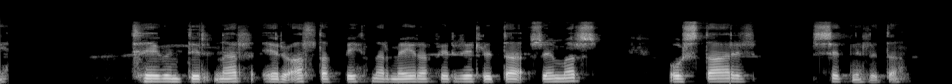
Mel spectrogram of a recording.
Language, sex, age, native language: Icelandic, male, 20-29, Icelandic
